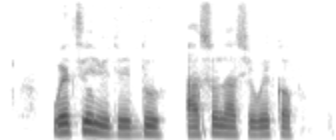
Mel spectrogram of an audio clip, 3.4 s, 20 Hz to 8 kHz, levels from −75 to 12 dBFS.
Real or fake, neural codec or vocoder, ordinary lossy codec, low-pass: real; none; none; none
